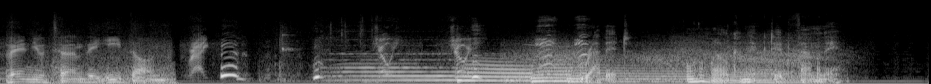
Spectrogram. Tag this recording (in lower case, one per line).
speech
music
